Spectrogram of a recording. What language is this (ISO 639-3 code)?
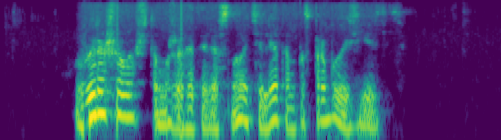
bel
